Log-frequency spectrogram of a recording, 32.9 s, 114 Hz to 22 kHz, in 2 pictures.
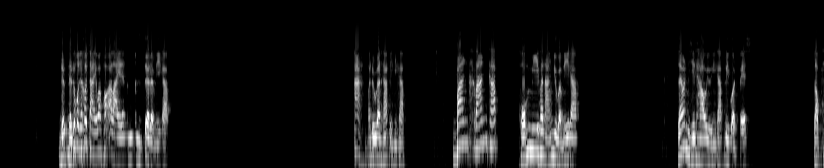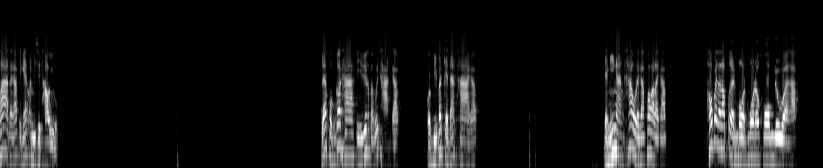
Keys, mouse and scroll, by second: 0.1-0.4 scroll up 2, 0.5 click, 0.9 middle drag, 1.5 click, 1.9 middle drag, 2.4 click, 3.3 click, 3.7 middle drag, 4.3 click, 5.5 click, 6.7 click, 7.0-7.3 scroll down 1, 7.3-7.8 middle drag, 7.9-8.5 scroll down 1, 8.1 middle click, 8.5 space, 8.6 click, 8.8-9.1 scroll up 1, 9.0 middle click, 9.1-9.4 scroll down 1, 9.5-9.9 scroll up 1, 10.1 click, 10.1 r, 10.7 click, 10.7 r, 10.9 middle click, 11.4 middle click, 11.7 p, 11.8 click, 12.4 click, 12.6 space, 13.0 click, 13.3 right click, 15.4 click, 15.7-16.1 scroll down 1, 15.9 middle click, 16.1-16.4 scroll up 1, 16.2 space, 16.5 click, 16.6 click, 16.8 click, 16.9 click, 17.2 click, 17.4 click, 17.6 click, 17.7 click, 17.9 right click, 18.8 click, 19.1-19.7 scroll down 2, 19.3 middle click, 19.9 m, 20.2 click, 20.9 click, 21.3 click, 22.4 click, 22.7 space, 22.8 click, 23.0 scroll up 1, 23.2 scroll down 1, 23.7 scroll up 1, 24.4 click, 24.5 click, 24.9 scroll up 1, 24.9 middle click, 25.6 b, 26.3 click, 26.9 scroll down 1, 26.9 space, 27.5 Escape, 27.9 Escape, 27.9 click, 28.0 click, 28.6 scroll up 1, 29.0 b, 29.0 click, 29.5 space, 29.5-29.8 scroll down 1, 30.1 Escape, 30.1-31.1 scroll down 2, 30.1 space, 30.7 middle click, 32.2 click.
